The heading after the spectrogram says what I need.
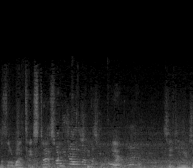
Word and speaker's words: Laronte: And your son's name, let me get a correct pronunciation on it. His name is Laronte Stevenson.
